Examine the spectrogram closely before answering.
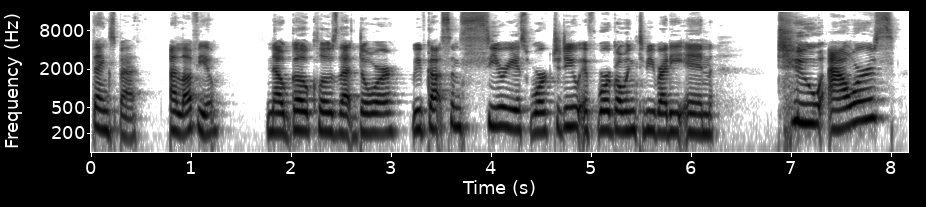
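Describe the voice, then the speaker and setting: An actress playing a stressed but affectionate young bride with a wry, bossy, bantering manner in an audio drama. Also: female voice, fairly high pitch, a little slow, natural voice. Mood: affectionate, frazzled.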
